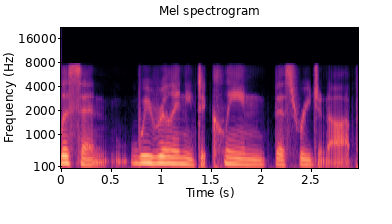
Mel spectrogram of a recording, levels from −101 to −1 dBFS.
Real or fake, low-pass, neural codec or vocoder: fake; 7.2 kHz; codec, 16 kHz, about 1 kbps, DyCAST, with the encoder's durations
